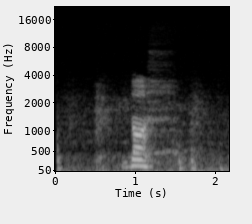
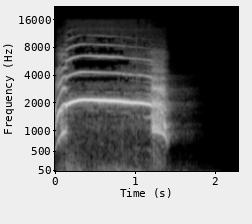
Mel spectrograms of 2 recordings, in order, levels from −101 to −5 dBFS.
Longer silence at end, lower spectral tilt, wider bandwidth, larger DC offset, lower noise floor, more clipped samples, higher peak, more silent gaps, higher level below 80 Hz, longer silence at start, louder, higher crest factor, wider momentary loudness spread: second, 0 s vs 0.85 s; first, -8.5 dB/octave vs 4 dB/octave; second, 7.6 kHz vs 11.5 kHz; neither; second, -59 dBFS vs -81 dBFS; neither; second, -22 dBFS vs -12 dBFS; neither; about the same, -62 dBFS vs -66 dBFS; about the same, 0.05 s vs 0 s; second, -37 LUFS vs -16 LUFS; first, 18 dB vs 8 dB; first, 24 LU vs 9 LU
